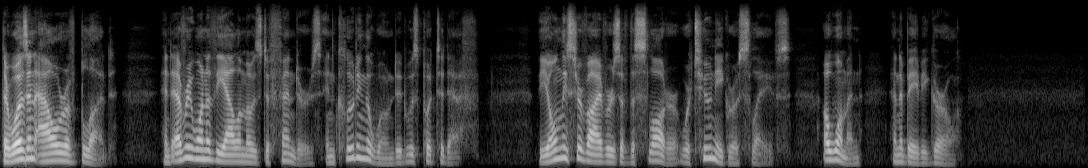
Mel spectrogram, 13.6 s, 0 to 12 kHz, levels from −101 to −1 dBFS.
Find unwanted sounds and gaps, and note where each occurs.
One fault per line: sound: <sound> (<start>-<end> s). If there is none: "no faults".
no faults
